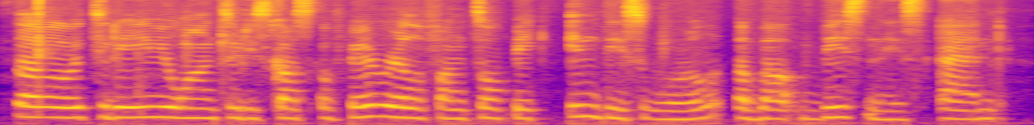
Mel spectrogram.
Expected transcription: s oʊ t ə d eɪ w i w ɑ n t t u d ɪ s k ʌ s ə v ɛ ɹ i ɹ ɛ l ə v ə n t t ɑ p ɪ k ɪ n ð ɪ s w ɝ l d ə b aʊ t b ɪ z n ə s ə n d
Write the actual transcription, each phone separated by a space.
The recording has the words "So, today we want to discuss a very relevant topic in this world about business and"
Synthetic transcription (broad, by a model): s oʊ t ə d eɪ w i w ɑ n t t u d ɪ s k ʌ s ə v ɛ ɹ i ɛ l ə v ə n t t ɑ p ɪ k ɪ n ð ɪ s w ɝ l d ə b aʊ t b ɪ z n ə s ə n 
